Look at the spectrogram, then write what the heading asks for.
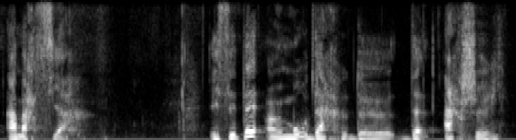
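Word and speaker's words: ἁμαρτία: » Le mot péché en hébreu se prononce amartia.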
